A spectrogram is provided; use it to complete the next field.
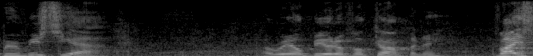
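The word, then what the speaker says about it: Burisma: alleged meeting with the burmesa executives so this uh buremicia bermucia they say pronounce it borisia a real beautiful company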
